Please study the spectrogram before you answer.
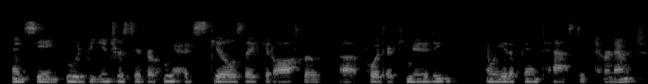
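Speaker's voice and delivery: quiet, drifting away from the mic; faint voice, far from the mic; fading out. Real, not acted. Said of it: "you're actually fading out a little bit".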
